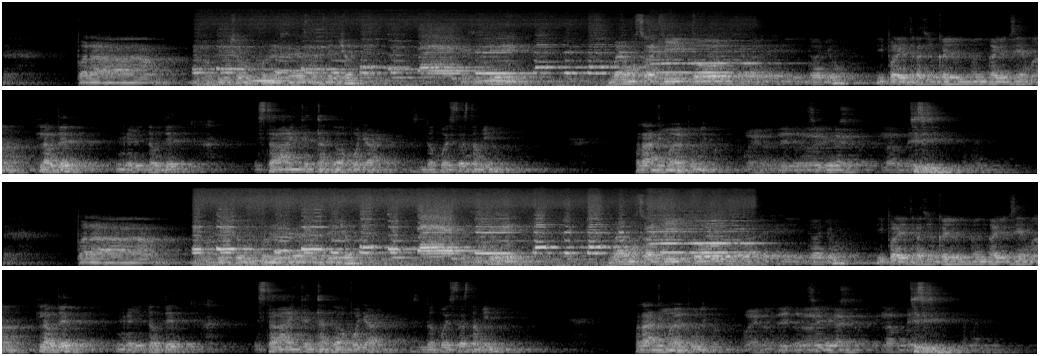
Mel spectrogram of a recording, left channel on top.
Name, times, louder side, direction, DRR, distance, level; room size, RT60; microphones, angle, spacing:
voice 1, 0.8-1.6 1.9-3.6 4.6-5.2 6.1-8.5 8.7-11.1 11.5-12.5 12.9-14.2 14.4-15.3 16.7-17.4 18.3-18.7 19.4-19.7, equal, 5° right, -1 dB, 0.9 m, -26 dB
sound 1, 1.9-7.5, right 4 dB, 85° right, 0.5 m, -23 dB
voice 2, 4.6-5.0 16.9-17.3 17.7-20.2, equal, 70° right, -4 dB, 1.3 m, -38 dB
13.5 x 4.7 x 2.5 m, 1.4 s
head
